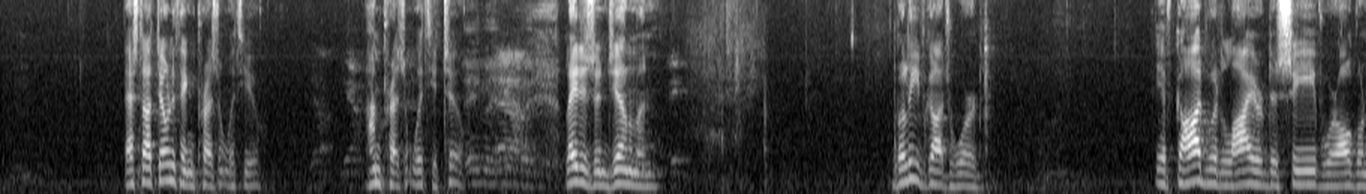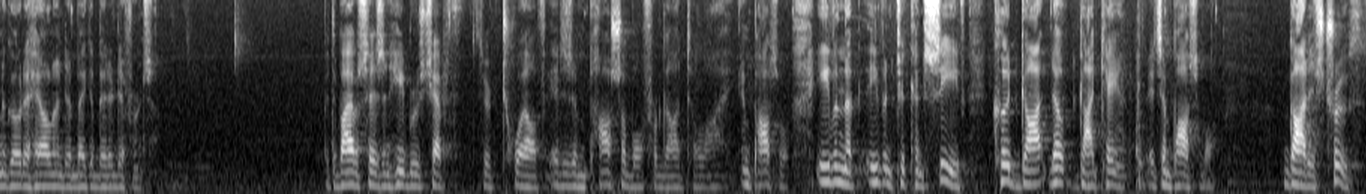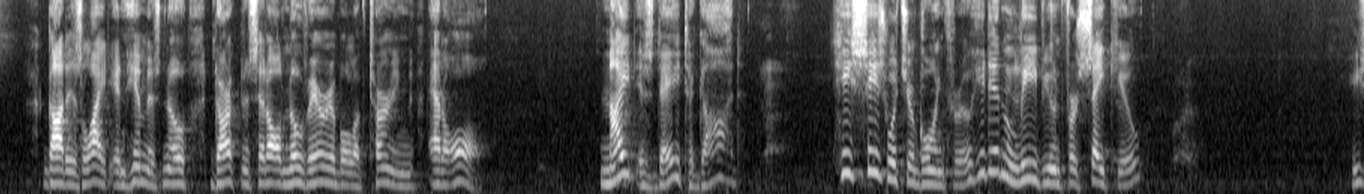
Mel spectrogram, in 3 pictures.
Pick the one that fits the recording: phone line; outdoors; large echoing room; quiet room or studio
large echoing room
